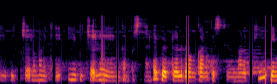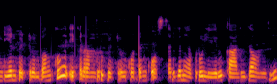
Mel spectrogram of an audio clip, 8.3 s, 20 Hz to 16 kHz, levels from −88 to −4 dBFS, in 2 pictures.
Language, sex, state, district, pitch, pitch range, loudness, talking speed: Telugu, female, Andhra Pradesh, Visakhapatnam, 190 Hz, 180-210 Hz, -24 LUFS, 180 wpm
